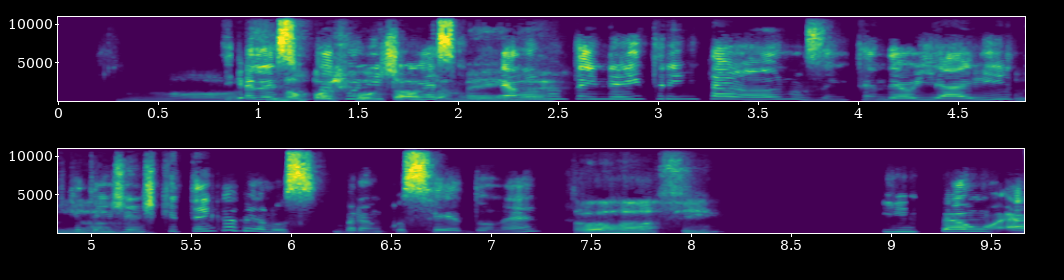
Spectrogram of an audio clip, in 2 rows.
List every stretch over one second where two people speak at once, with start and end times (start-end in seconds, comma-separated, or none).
0.8-2.5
